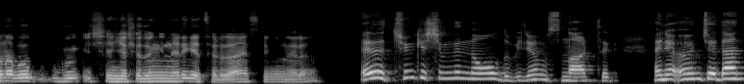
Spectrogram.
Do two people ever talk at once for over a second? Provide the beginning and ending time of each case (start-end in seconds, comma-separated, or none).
none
